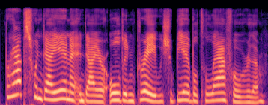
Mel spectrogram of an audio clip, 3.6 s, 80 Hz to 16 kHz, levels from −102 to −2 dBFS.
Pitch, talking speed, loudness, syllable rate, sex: 250 Hz, 285 wpm, -16 LUFS, 6.4 syllables/s, female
